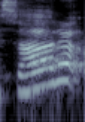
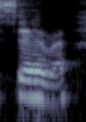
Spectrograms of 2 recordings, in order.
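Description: First: Sarah said as SAH-ra; "ah" pronunciation. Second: Sarah said as SAIR-a; "air" vowel in the first syllable of Sarah; "air" pronunciation. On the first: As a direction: open "ah" in the first syllable of Sarah. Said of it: "he might pronounce it". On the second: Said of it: "or he might pronounce it". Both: Shown as a demonstration.

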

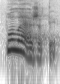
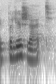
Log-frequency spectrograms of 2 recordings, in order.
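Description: First: Полежати punched high and loud on -ЛЕ-; Ukrainian stress. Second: Полежать said palizhat, stressed on -ЖАТЬ; Russian end stress. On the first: Teacher gives Ukrainian form, полежати stressed on ЛЕ. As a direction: hit the LE of полежати. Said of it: "відмінність акцентуації". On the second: Teacher gives Russian form, полежать stressed on the ending. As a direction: land on the last syllable of полежать. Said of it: "відповідно до російської". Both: Shown as a demonstration.

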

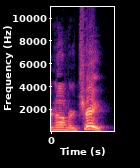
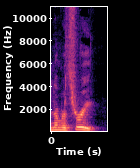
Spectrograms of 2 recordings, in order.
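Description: First: "three" said as "tray", with a hard t for th; dialect pronunciation. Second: Said in the usual way. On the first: Real, not acted. Host reading a headline in community dialect, "three" said as "tray". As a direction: say "three" with a plain t, like "trait" without its last t. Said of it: "that's my accent". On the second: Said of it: "I'm just kidding".

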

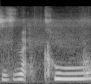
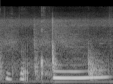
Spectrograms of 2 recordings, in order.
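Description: First: Said in the usual way. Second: Soft, slow, put-on "Isn't that cool?"; slow hushed aside; mock whisper. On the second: Shown as a demonstration. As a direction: hush it out slowly like a secret. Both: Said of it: "repeated takes".

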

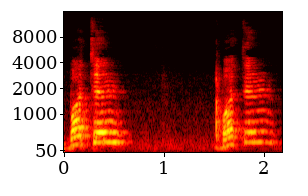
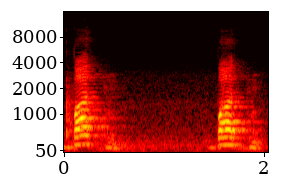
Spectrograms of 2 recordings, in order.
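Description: First: Button said high, the t and vowel both clear; button, each sound spelled out; careful demo. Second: Button with a falling tune, the n carrying the syllable; button, no vowel before the n; syllabic n. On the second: Teacher models the reduced form for students. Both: Shown as a demonstration. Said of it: "look up at these two pronunciations".

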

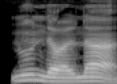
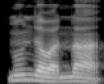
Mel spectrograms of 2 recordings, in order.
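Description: The two takes are said the same way.

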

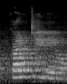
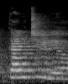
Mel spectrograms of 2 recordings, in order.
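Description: Both takes have the same delivery.

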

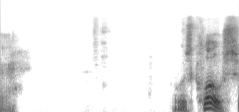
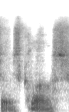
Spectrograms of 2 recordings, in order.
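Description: First: Very slow, stretched "It was close" with a rise on "close"; savoring the suspense of a close race; drawn out. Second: Said in the usual way. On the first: Real, not acted. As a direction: let "It was close" hang, slowly. Drawn-out musing before the result.

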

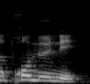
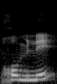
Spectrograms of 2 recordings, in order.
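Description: First: "promener" as pro-meu-nay, middle vowel voiced; sounded schwa. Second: "promener" as prom-nay, no middle vowel; dropped schwa. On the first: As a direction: keep the э inside "promener". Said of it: "можно". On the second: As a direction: swallow the э inside "promener". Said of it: "можно читать". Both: Shown as a demonstration.

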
